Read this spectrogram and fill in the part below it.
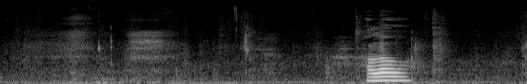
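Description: A young woman speaks briefly into a phone.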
